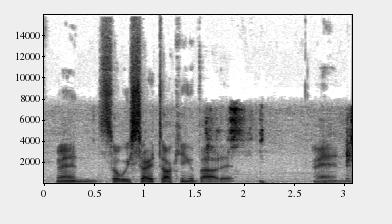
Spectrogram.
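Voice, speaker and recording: Moderate-paced speech from a man, monotone and flat in intonation. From France. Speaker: podcast host. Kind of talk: interview. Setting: video call.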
